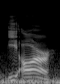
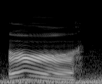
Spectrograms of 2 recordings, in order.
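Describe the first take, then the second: First: It is said as two separate letters. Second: It is said as a single word. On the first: "I do know how to pronounce it" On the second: "It's just my thing to say ER"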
